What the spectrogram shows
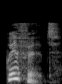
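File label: "whiffet", British English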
